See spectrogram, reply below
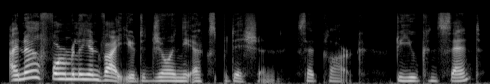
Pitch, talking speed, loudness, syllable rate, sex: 185 Hz, 170 wpm, -18 LUFS, 5.1 syllables/s, female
